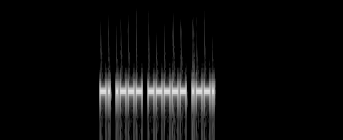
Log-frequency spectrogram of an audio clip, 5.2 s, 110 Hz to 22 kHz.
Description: Morse code, heard as a keyed tone, about 37 wpm, 700 Hz. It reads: NJ0P
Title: USA Call Signs - 4 Characters - Repeated 3x - 40wpm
